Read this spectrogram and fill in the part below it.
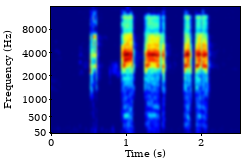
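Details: Black francolin calling: a short opening note followed by four harsh, grating bursts in two pairs within about a second, against an otherwise silent background.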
